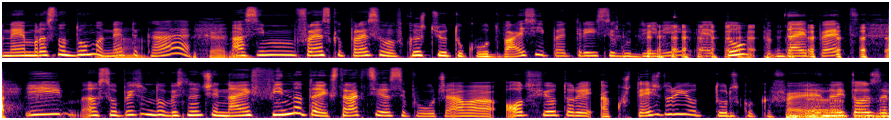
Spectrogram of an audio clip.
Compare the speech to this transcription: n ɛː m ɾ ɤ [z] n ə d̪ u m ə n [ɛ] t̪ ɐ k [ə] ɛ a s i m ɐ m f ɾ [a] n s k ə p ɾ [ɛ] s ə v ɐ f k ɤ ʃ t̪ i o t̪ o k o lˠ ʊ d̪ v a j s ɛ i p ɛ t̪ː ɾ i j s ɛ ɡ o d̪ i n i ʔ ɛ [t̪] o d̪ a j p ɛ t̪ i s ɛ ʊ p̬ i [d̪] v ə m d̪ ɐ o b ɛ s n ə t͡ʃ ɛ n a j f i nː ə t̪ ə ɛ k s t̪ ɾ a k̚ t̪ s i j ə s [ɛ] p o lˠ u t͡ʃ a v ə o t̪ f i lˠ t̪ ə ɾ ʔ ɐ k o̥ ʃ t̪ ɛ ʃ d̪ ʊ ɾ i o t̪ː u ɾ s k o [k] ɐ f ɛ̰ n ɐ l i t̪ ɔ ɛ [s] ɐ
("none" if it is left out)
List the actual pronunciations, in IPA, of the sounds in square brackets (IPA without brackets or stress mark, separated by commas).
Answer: s, ɛ, a, ɛ, ɛ, t̪, t̪, ɛ, k, z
